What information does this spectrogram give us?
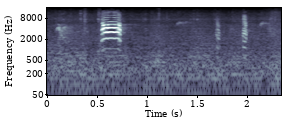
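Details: Zebra finch pair with their three young juveniles, 9 June 2022: one loud, short nasal call with rich harmonics, followed by a couple of faint soft notes over low background noise.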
